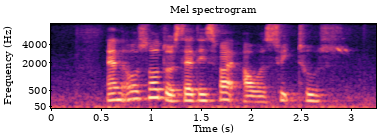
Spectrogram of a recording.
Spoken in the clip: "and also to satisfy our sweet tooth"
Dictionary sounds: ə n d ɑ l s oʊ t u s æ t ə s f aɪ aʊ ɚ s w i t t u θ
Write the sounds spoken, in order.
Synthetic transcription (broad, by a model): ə n ɑ l s oʊ t u s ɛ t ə s f aɪ aʊ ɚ s w i t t u s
